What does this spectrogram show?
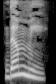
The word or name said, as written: ದಮ್ಮಿ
